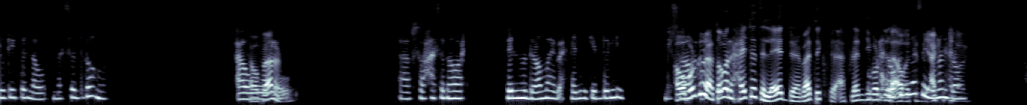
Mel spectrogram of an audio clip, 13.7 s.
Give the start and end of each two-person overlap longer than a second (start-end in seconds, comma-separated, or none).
11.6-12.9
